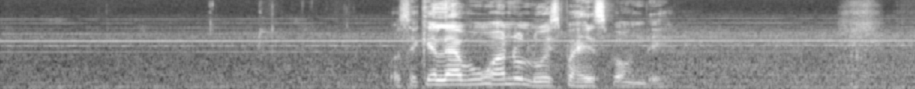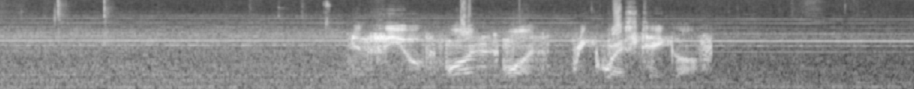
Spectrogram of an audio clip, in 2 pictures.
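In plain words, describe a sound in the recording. A jet engine whines as a jet taxis on a runway.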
